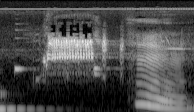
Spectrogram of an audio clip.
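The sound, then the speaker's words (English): A single red-winged blackbird song, clear: a short buzzy trill followed by a rich, harmonic call that slides slightly downward. No one speaks. “On my left, red-winged blackbird.”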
